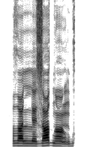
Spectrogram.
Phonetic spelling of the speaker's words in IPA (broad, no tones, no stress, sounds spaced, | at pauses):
ðˤ e lː ɛ z ʌ dˤ õ ɡ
